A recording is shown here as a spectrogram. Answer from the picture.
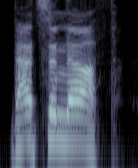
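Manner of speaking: loud, high shout; scream. Acted. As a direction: yell to stop it. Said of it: "I screamed".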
